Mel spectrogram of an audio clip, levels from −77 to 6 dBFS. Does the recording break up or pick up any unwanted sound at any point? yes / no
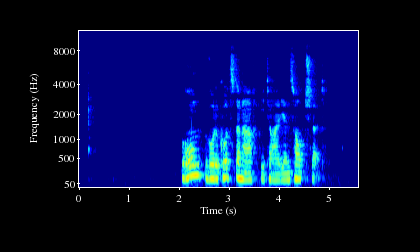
no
